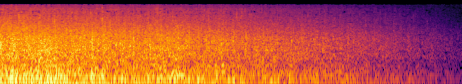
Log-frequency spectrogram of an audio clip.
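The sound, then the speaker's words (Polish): Heavy rain from a downpour drums steadily on a roof in a dense, constant hiss, loud, with no thunder, then gradually fades away over the last couple of seconds. No voices. “Deszcz dudnił o dach. Na zewnątrz lało jak z cebra, ale nie grzmiało już.”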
